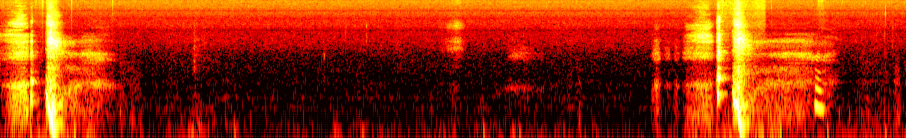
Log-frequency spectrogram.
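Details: Covered sneezes while sick: two muffled, forceful sneezes about ten seconds apart, a catch of breath before each, in a quiet room.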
